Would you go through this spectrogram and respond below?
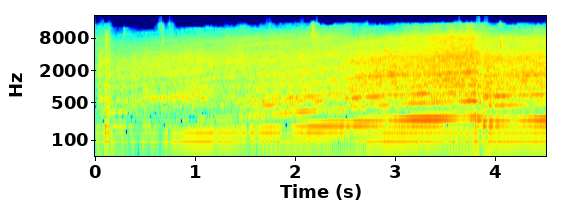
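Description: A BMW M Hybrid V8 racing prototype in the game Le Mans Ultimate, accelerating out of a corner at Circuit de la Sarthe, the engine note climbing steadily through a gear change and rising again, loud and continuous, no talking.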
